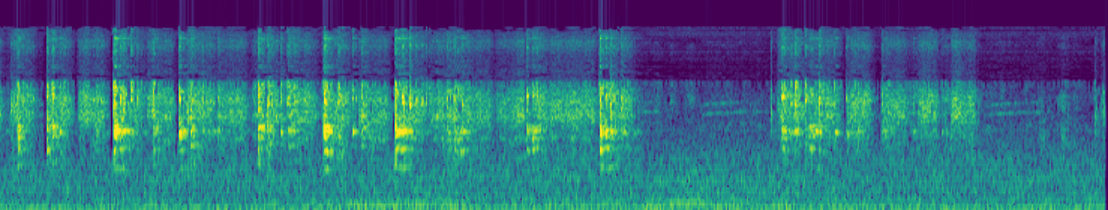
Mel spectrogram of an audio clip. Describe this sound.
Metal rattling and spraying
